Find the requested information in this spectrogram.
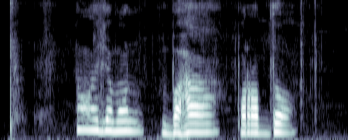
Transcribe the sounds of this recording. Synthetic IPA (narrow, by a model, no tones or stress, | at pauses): nɔʔɔjd͡ʒɔmɔnbaɦapɔɾɔb̚d̪ɔ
